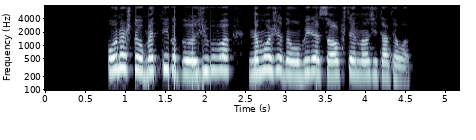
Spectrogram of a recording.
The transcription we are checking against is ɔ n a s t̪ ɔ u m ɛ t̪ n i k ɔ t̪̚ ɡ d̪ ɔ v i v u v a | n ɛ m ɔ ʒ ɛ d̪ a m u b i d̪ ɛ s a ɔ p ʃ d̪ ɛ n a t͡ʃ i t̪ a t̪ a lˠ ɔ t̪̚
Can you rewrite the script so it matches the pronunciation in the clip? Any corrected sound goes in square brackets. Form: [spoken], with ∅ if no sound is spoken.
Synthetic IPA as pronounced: ɔ n a [ʃ] t̪ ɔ u m ɛ t̪ n i k ɔ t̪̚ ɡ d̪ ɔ [ʒ] i v u v a | n ɛ m ɔ ʒ ɛ d̪ a m u b i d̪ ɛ s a ɔ p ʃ [t̪] ɛ n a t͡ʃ i t̪ a t̪ [ɛ] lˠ ɔ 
